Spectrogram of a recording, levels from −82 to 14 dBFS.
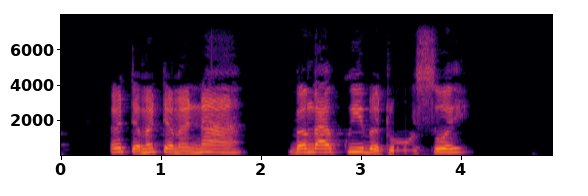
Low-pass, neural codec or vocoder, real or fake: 7.2 kHz; none; real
